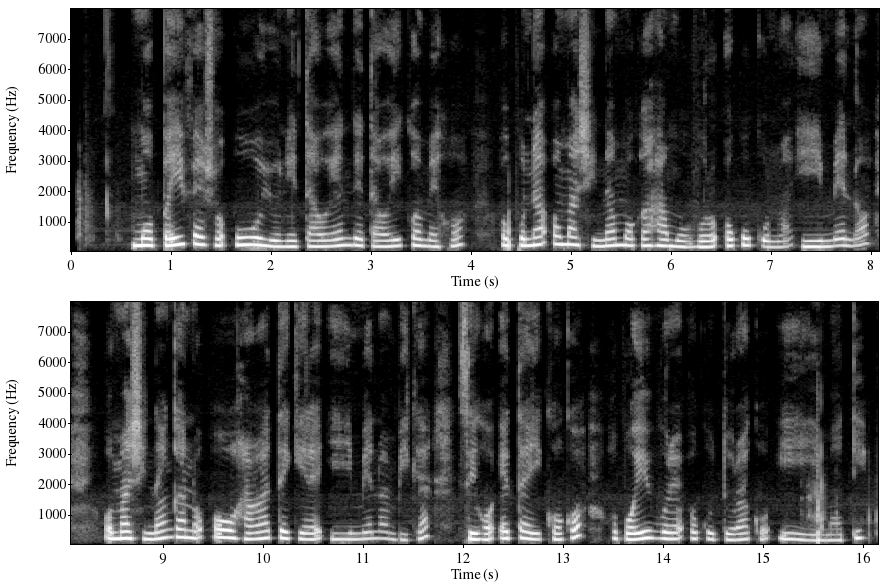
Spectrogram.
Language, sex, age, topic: Oshiwambo, female, 18-24, agriculture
